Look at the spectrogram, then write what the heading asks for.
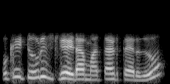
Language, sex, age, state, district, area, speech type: Kannada, female, 60+, Karnataka, Chikkaballapur, urban, conversation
